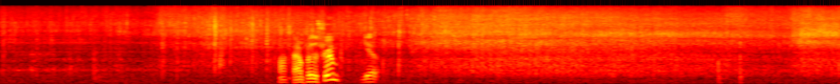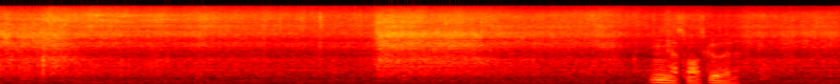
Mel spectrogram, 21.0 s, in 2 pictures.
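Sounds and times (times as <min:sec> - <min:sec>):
shrimp sizzling in a pan: 0:00.0 - 0:21.0.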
